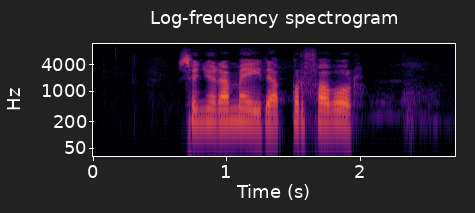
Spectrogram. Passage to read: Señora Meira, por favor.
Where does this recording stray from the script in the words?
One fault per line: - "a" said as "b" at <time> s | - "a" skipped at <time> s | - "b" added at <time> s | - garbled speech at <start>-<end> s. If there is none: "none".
none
